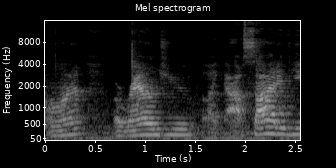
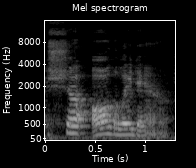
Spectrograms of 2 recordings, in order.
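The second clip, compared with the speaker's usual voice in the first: ordinary talk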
